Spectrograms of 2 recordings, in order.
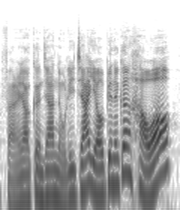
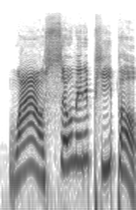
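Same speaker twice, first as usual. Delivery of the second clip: mock showy exclamation; 13 semitones higher, 5 dB louder, slower than usual. Coworker exclaiming in elevator.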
